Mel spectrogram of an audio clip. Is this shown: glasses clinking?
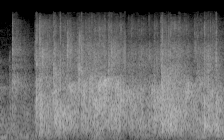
no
